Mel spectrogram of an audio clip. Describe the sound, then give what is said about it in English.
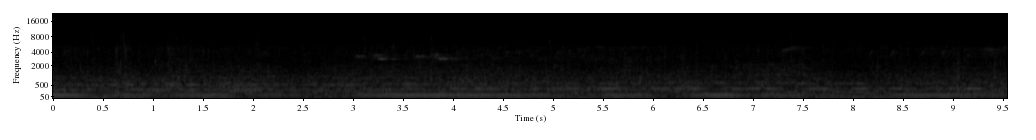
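Water laps and sloshes steadily at the edge of a small harbour as the tide comes in, with a low engine-like hum underneath and faint bird calls. “The tide is coming in, and colourful little boats bob at anchor.”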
